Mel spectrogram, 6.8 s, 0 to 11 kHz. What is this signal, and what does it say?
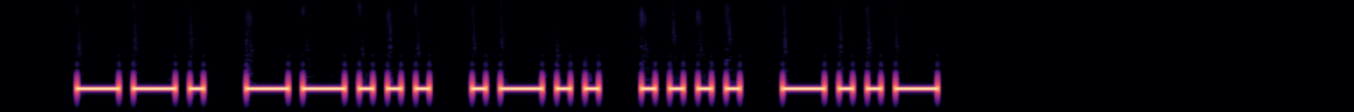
Morse code, heard as a keyed tone, about 17 wpm, 700 Hz. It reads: G7LHX
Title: DXCC-100 Call Signs - 5 Characters - Repeated 3x - 17wpm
